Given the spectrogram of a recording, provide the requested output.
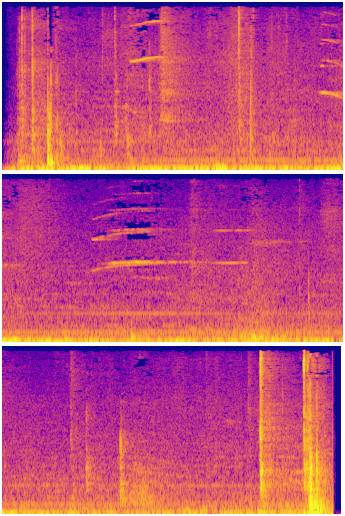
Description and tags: gettinIntoStairs noisyslowdoor
Open and close a creaky door.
